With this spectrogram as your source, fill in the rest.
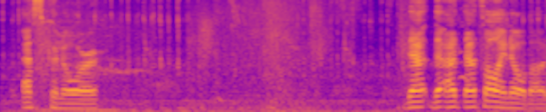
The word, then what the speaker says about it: Escanor: Escobar?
